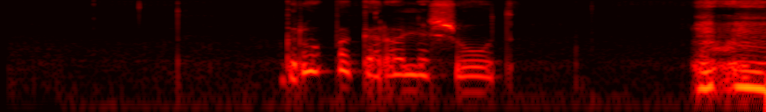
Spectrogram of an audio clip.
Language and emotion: Russian, positive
